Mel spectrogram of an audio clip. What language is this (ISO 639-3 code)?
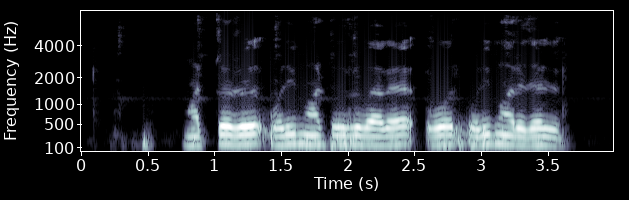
tam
